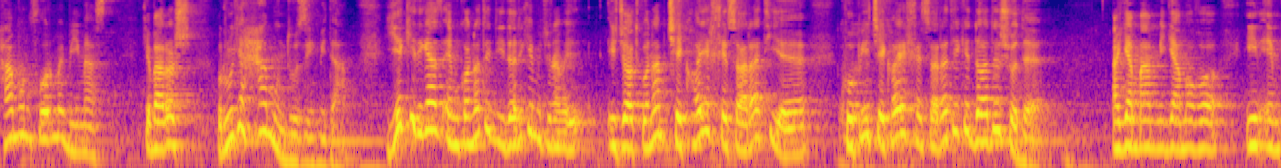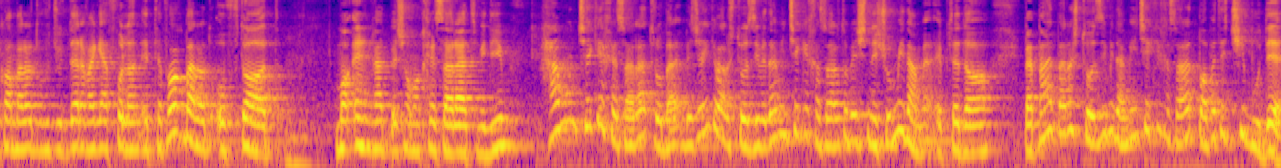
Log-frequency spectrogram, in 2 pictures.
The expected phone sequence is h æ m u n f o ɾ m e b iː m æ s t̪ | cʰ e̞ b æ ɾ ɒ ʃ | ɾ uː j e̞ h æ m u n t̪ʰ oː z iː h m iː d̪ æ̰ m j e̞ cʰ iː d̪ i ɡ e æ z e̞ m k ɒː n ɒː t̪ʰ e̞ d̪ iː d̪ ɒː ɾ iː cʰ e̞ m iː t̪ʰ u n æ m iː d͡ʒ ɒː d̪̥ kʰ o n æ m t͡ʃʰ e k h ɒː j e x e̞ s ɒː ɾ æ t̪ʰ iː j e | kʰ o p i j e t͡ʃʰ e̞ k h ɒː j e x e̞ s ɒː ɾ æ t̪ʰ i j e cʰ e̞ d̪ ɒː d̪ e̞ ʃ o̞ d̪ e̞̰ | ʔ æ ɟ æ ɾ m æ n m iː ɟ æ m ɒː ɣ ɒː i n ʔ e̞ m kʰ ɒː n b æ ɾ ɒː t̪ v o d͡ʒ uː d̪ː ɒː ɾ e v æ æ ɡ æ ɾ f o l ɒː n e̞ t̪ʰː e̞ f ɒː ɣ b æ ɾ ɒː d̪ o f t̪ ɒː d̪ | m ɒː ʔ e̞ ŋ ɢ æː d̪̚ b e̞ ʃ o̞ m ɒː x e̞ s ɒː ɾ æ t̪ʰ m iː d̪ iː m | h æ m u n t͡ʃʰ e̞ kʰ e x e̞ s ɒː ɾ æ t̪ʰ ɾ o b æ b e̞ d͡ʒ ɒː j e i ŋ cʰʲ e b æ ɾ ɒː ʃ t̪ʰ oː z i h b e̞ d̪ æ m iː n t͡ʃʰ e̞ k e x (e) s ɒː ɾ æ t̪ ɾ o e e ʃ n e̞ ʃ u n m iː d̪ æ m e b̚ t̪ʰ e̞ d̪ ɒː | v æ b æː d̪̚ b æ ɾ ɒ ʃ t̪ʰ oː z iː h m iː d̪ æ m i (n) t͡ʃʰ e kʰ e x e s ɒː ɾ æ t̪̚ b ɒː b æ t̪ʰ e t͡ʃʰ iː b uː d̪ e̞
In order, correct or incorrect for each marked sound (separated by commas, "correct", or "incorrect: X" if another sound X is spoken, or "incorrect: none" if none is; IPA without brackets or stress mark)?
correct, correct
